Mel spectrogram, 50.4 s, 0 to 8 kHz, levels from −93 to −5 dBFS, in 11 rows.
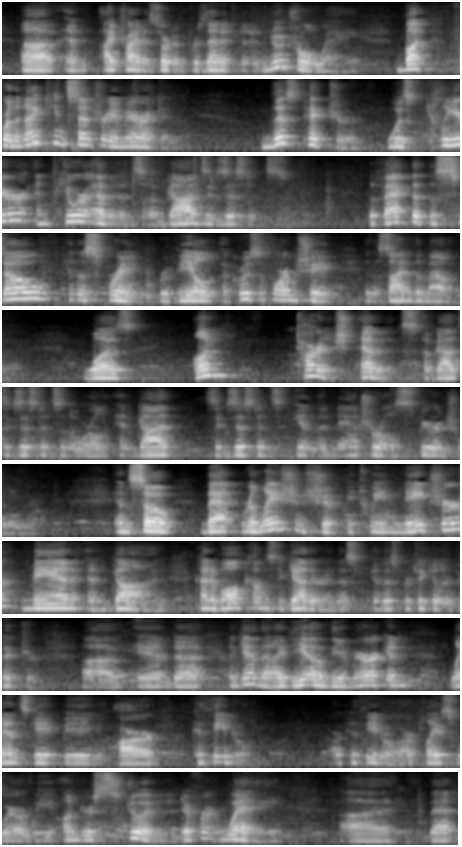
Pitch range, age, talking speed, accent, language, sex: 130-165 Hz, 40-59, 130 wpm, American, English, male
